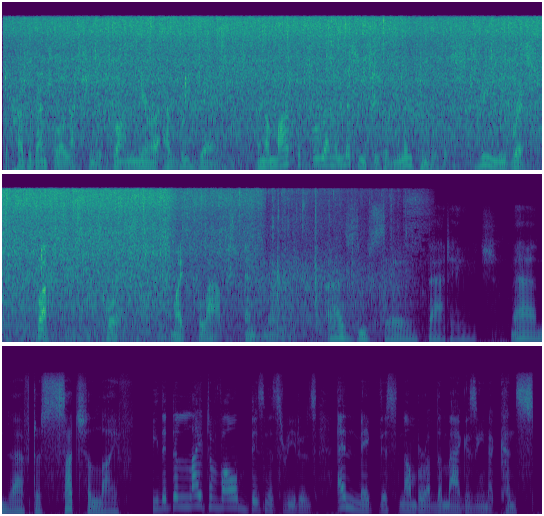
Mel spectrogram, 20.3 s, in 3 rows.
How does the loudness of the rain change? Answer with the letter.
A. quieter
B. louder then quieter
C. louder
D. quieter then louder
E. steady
A.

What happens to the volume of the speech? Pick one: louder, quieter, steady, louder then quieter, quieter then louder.
quieter.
